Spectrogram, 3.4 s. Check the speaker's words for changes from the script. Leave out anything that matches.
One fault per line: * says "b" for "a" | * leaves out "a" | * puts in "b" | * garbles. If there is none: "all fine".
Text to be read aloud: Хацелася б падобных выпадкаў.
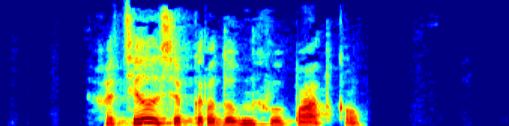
all fine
